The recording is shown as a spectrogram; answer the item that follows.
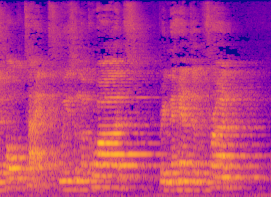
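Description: A man speaking, in short phrases, with no other sound standing out.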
